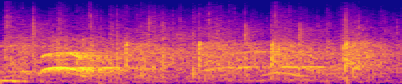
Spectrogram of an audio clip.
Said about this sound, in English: You know what, you can't talk about wrestling in Philadelphia without the crowds in Philadelphia. And you can clap for yourself.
